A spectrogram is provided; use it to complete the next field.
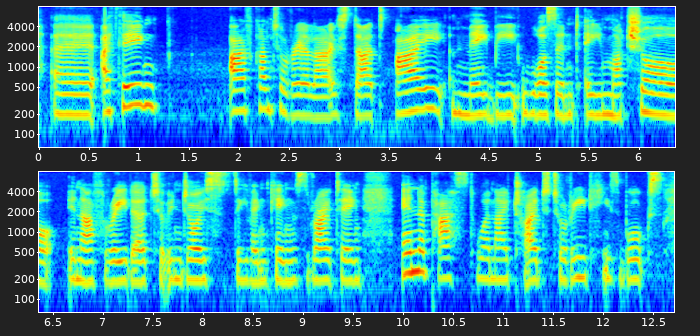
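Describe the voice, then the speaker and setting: A woman speaks at a very slow pace in a Polish accent, her intonation fairly even. The recording is very clean, with a silent background. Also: medium pitch for a woman. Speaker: book YouTuber. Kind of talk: casual monthly book review vlog. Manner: hesitant, with fillers and restarts.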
